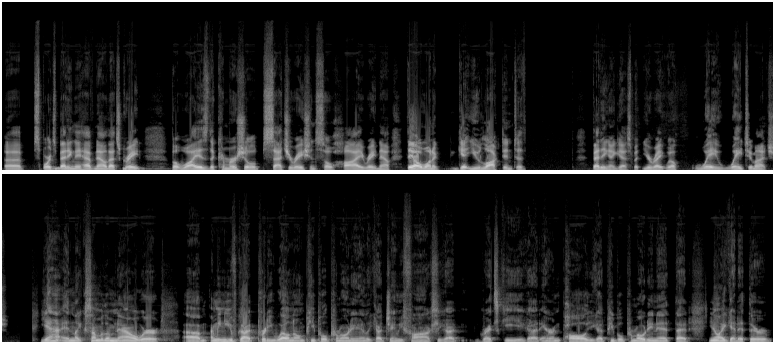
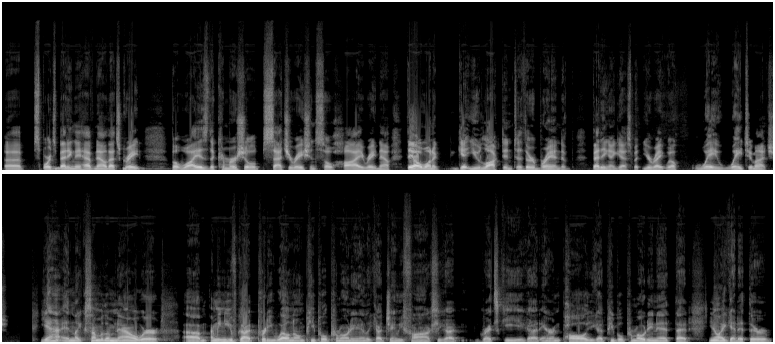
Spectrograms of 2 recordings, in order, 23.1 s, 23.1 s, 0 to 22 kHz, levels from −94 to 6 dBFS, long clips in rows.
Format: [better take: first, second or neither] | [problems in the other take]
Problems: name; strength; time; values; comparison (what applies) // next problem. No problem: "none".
second | audio cutting out; at 8 s for 0.5 s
